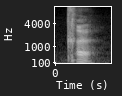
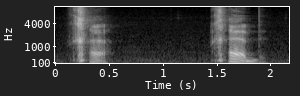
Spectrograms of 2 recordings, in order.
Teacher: It actually is a K immediately followed by a glottal stop.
